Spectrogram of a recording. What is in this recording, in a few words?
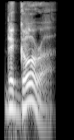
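"begorra", en, uk British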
